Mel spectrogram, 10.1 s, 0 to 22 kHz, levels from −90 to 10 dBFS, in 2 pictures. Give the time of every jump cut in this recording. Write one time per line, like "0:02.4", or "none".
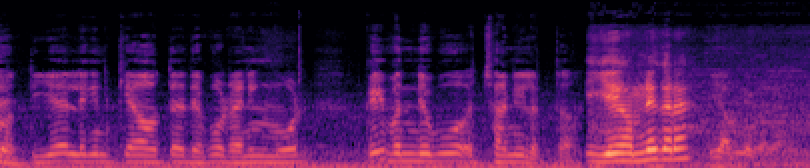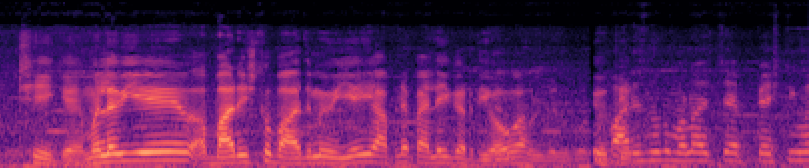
0:03.7
0:08.8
